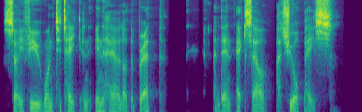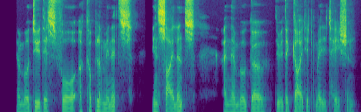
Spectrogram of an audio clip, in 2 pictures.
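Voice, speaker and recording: Low-voiced man guiding a meditation. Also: fairly even intonation. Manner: gentle, unhurried, pausing between phrases. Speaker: meditation guide and podcast host. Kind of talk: guided meditation, spoken instruction.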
